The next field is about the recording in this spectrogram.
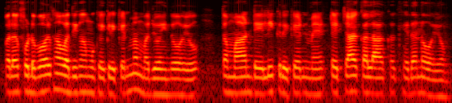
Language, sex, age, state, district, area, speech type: Sindhi, male, 18-30, Maharashtra, Mumbai City, urban, spontaneous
